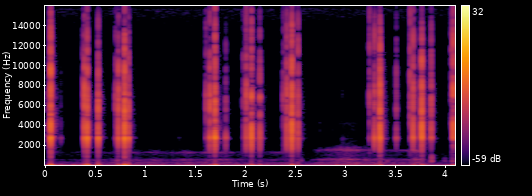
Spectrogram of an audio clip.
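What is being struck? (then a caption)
Long acrylic fingernails. Long, glossy pink acrylic nails tap and click against each other, nail on nail. The result is sharp, bright clicks in quick, uneven clusters with almost no ring, separated by quiet gaps.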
